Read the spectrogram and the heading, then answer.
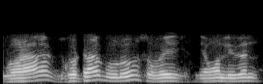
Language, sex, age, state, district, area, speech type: Bengali, male, 60+, West Bengal, Uttar Dinajpur, urban, conversation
